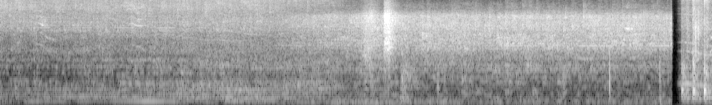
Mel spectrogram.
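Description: Steady hiss of running water, with a brief louder rush about five seconds in.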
